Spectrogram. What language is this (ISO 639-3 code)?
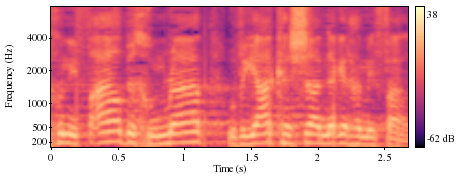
heb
